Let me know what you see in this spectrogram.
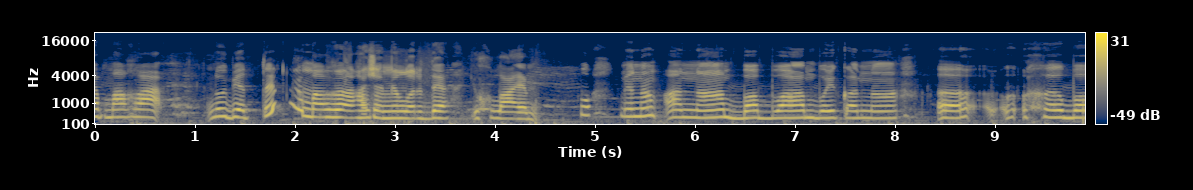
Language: Russian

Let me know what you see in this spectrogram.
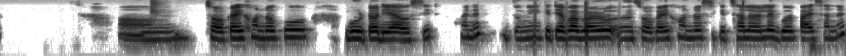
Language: Assamese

